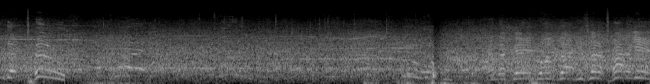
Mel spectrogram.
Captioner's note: applause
